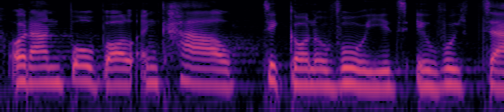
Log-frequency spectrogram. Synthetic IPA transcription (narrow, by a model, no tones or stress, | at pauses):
ɔɾanbɔbɔlˠə̰nkʰaːlˠd̥ɪɡɔnɔvʊɨdɪwvʊjtʰa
